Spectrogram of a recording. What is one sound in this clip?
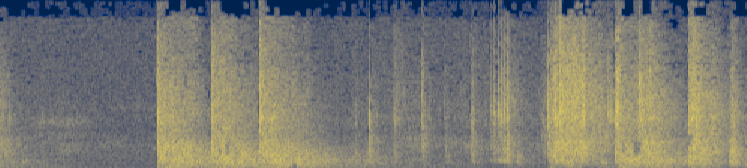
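A man bangs a keyboard hard against a computer monitor.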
